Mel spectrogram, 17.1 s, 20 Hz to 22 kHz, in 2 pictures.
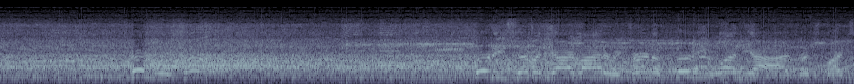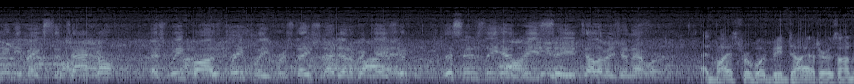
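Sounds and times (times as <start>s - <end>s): stadium crowd roar: 0.0s - 16.3s
man talking: 4.8s - 17.0s.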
